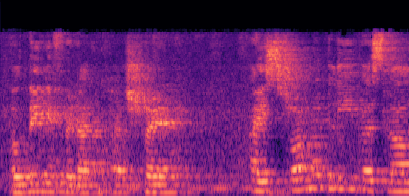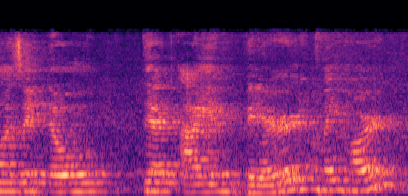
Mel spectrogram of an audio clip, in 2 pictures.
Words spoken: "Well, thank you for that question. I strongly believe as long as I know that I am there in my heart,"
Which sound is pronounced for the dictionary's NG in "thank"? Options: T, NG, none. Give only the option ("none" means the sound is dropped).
NG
